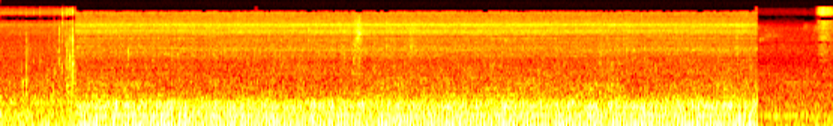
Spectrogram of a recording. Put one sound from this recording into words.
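Warm water trickles and flows over stones.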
